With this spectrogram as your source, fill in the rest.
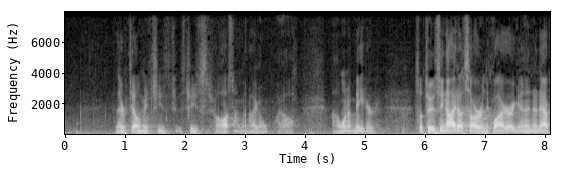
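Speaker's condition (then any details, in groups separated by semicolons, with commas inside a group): Cleft lip and palate; speech hard for others to understand in youth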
